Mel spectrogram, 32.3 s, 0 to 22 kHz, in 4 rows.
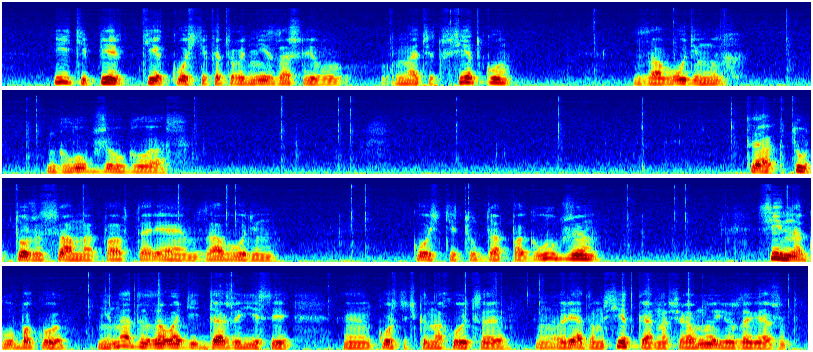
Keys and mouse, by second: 1.6-4.2 drag, 4.8 click, 6.1 click, 7.6 middle click, 10.4 click, 11.7 click, 12.9-13.9 drag, 14.8 middle click, 16.0 click, 17.3 click, 18.8 click, 19.8 click, 21.1-22.8 drag, 23.0 click, 24.4-25.6 drag, 25.6 middle click, 26.8 click, 27.9-29.2 drag, 29.5 middle click, 30.8 middle click, 31.3 KP_1.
